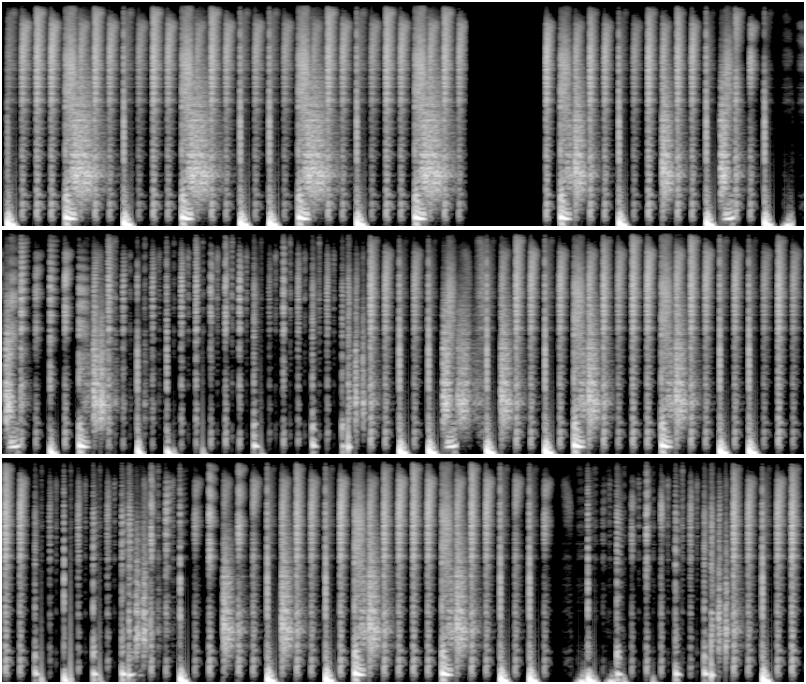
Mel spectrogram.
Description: arturia efx fragments

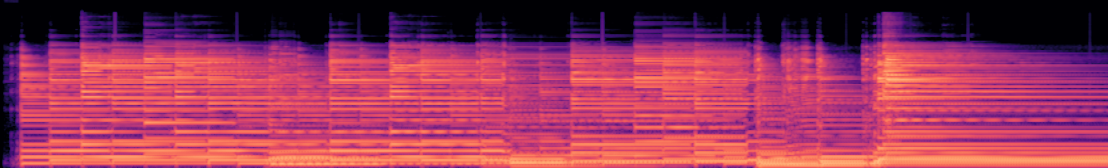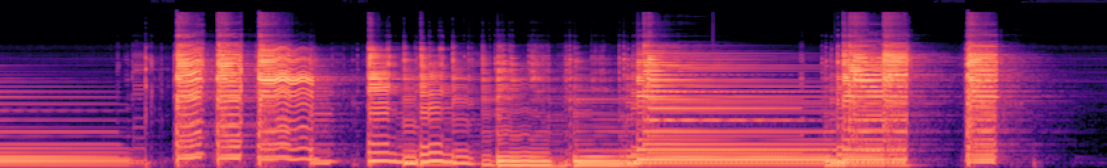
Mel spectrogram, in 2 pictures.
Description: fernandes retrorocket pro middle

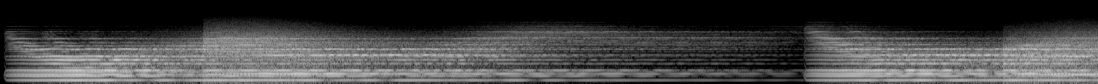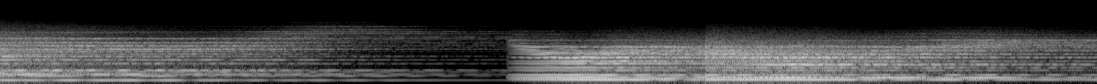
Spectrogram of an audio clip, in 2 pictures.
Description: afterglow pad; arturia v collection 8; jun 6 v

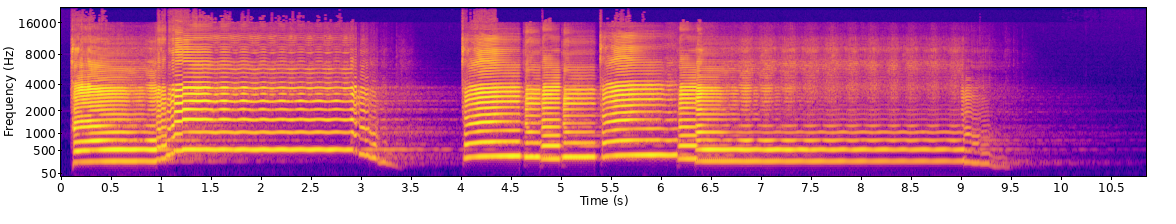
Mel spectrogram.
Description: yamaha tyros 5 ensemble jazz sax

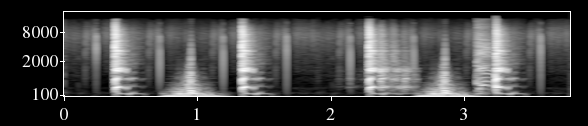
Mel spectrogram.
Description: toploop 126

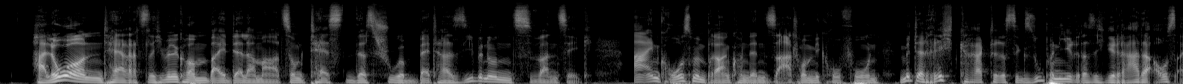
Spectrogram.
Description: shure beta 27 vocal

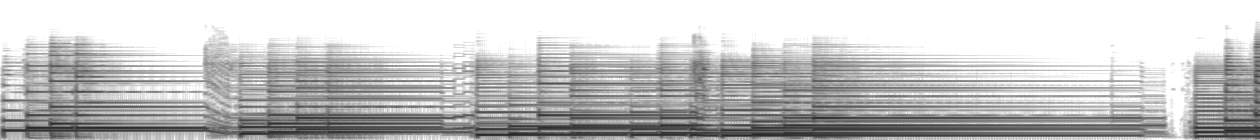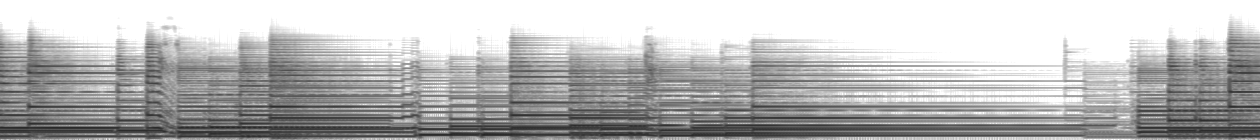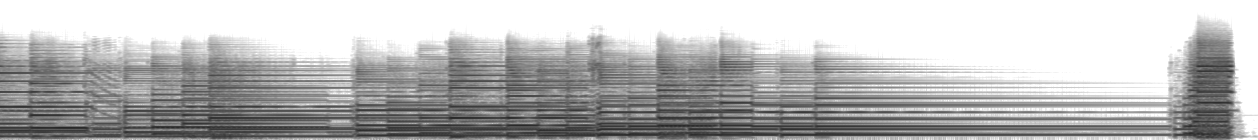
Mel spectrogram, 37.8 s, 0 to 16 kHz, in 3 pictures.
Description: Harley Benton TE90FLT clean

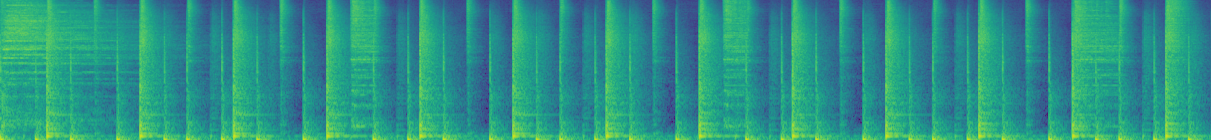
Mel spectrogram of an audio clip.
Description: drums dry; tegeler audio manufaktu vtrc

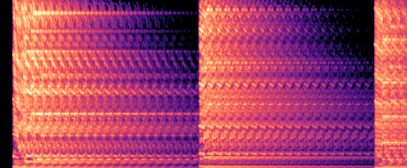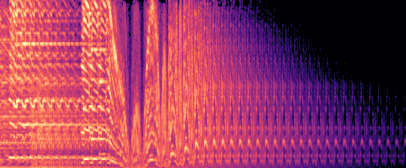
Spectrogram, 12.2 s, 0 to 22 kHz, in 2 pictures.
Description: nord lead a1 weird

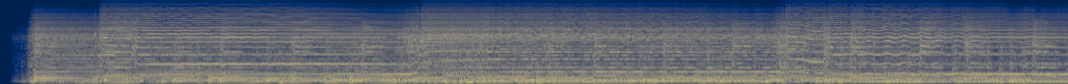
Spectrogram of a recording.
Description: Spark all in; mercuriall

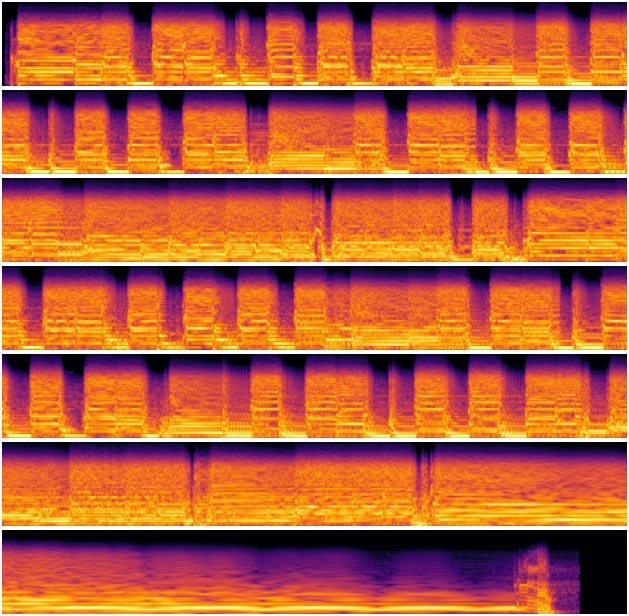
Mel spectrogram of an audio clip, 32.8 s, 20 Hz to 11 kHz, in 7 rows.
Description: harleybenton ex 76classic

